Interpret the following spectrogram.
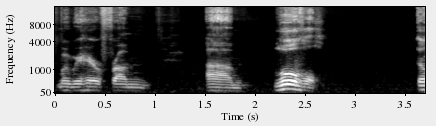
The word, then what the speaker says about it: Louisville: we were here from Louisville. They're like, they said it weird. Like it's not I thought it was Louisville. It is Louisville. But if you're from Louisville, they pronounce it Louisville.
